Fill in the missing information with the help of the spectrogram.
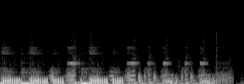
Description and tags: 11297 Raw-Glitch-HF
break, noise, loop, glitch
